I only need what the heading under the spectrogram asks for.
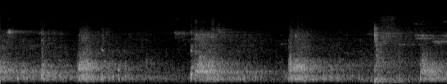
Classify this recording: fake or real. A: real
